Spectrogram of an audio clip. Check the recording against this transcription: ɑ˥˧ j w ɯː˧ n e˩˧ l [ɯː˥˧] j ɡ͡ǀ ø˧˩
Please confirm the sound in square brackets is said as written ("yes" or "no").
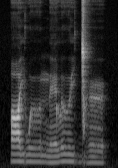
yes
